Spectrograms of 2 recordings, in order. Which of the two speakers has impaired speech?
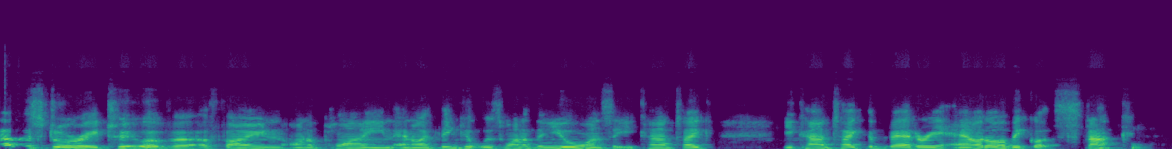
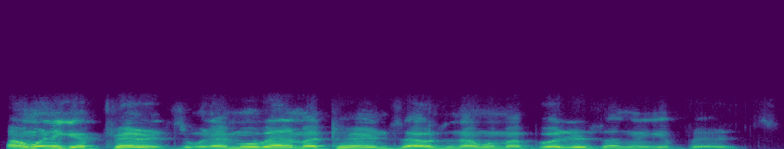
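The second: cerebral palsy.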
